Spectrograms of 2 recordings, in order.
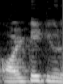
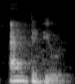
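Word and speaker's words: altitude: कुछ लोग इसको ऑल्टीट्यूड बोलते हैं। ऑल्टीट्यूड इज नॉट the right way of pronouncing it. एल्टीट्यूड, एल्टीट्यूड, एल्टीट्यूड का दूसरा जो मीनिंग है, dictionary meaning, word meaning, that is height.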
